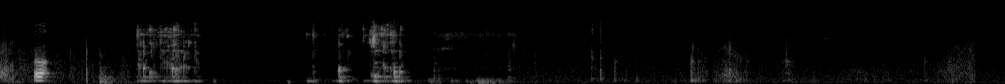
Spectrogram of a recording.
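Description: Distilled water poured from a plastic jug to top a freshly mixed developer solution up to 200 ml, in two short splashy pours. Faint knocks and clicks follow near the end.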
